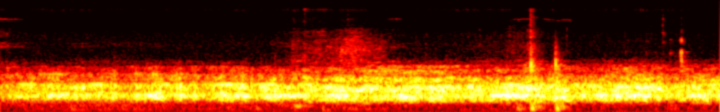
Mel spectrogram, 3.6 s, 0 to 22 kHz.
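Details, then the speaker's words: Ham radio receiver on 3526 kHz, bottom of 80 m band, S3–S6 readings: steady hissing band noise with a few sharp irregular crackles, normal distant lightning static, not bad for 80 m. "that's distant lightning noise that's not bad for 80"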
